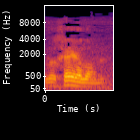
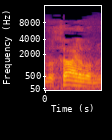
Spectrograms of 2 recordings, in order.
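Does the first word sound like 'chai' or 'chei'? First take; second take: chei; chai. First: The first word has an 'ei' vowel, like 'chei'. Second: The first word has an 'ai' vowel, like 'chai'. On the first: The speaker calls it wrong. "you don't say L'Chai Olamim" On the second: The speaker calls it right. "You say L'Chai Olamim"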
